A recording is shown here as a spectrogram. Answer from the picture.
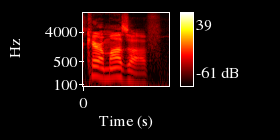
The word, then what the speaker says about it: Karamazov: not like the Z in Mozart." – Oh, so it's Karamazov.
